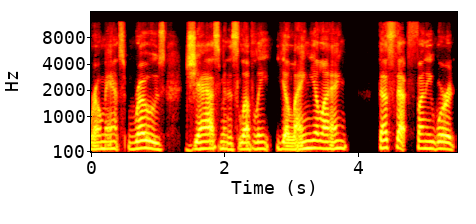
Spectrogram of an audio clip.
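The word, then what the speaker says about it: ylang-ylang: rose, jasmine is lovely, yang yang. That's that funny word. It's y l a n g. Y l a n g is pronounced yang yang.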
